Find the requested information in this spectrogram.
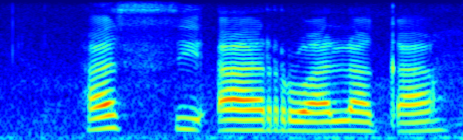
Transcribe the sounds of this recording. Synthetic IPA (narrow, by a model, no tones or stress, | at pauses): hasɪʔarwalakʼa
